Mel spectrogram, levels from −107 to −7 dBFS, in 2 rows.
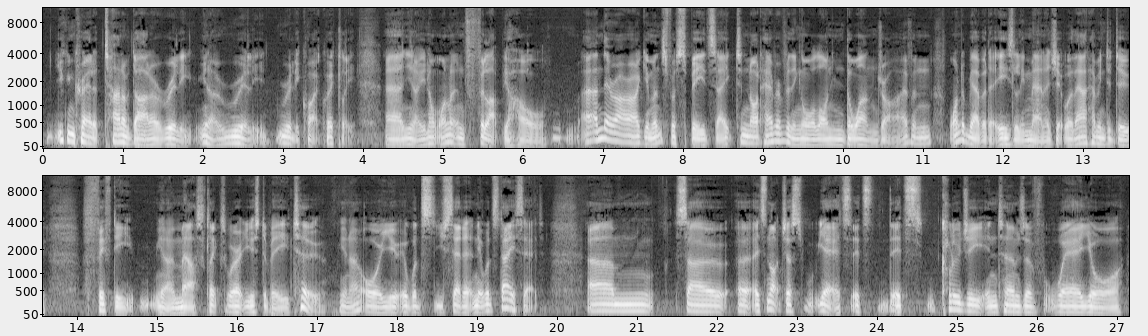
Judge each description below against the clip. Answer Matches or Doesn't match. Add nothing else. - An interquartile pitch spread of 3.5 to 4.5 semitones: Matches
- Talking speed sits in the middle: Doesn't match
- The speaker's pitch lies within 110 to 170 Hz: Doesn't match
